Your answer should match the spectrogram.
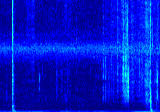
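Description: A couple of light clicks and taps as a hand handles a car's rear door trim and seat back, over a low steady hum that gets a little stronger near the end.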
